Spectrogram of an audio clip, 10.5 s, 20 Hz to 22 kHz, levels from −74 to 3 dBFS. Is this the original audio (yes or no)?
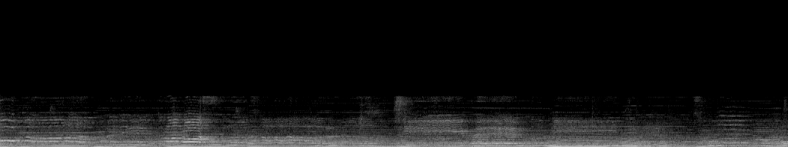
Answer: yes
